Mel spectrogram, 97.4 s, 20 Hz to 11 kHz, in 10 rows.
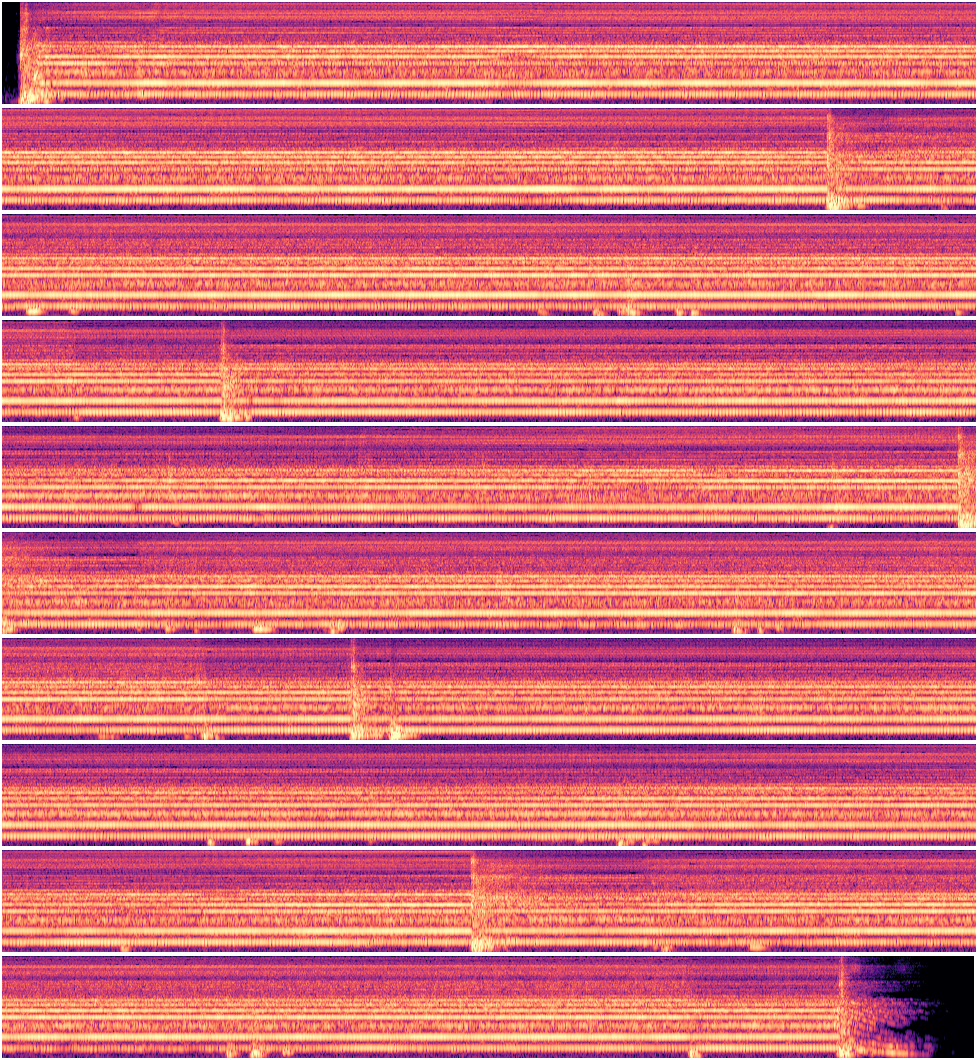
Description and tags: Dumpster Press 2
(CAUTION: Adjust volume before playing this sound!)
A new (Cleaner) recording of a dumpster compressing machine at a local grocery store. When the machine is activated, makes a loud motor noise that uses hydraulics to compress the garbage within the dumpster, right before it shuts down. Utilized different software to not only clean the audio of background noise but enhance it to the best of my ability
